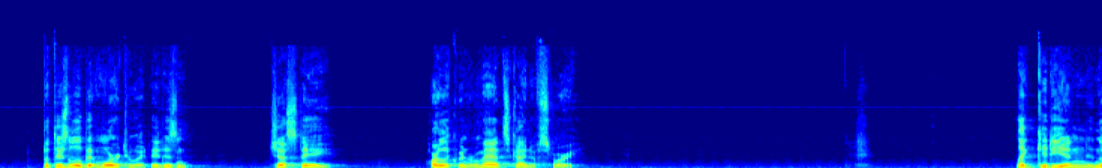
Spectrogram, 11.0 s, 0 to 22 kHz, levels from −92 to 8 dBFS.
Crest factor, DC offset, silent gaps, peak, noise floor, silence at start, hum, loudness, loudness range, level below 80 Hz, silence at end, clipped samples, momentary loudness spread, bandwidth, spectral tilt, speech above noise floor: 20 dB; under 0.1%; none; -12 dBFS; -73 dBFS; 0.45 s; none; -29 LUFS; 13 LU; -66 dBFS; 0 s; under 0.1%; 14 LU; 16 kHz; -6 dB/octave; 45 dB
